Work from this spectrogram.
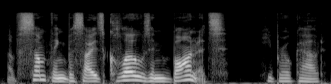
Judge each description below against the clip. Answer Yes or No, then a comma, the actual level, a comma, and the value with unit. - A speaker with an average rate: Yes, average, 165 wpm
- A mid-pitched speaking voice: Yes, medium, 155 Hz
